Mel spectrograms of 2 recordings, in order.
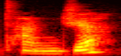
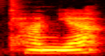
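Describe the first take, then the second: First: The middle consonant is a hard j sound. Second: The middle consonant is a soft y sound. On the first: The speaker calls it wrong. "rather than Tanja" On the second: The speaker calls it right. "pronounced as Tanya with a Y instead of a J"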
